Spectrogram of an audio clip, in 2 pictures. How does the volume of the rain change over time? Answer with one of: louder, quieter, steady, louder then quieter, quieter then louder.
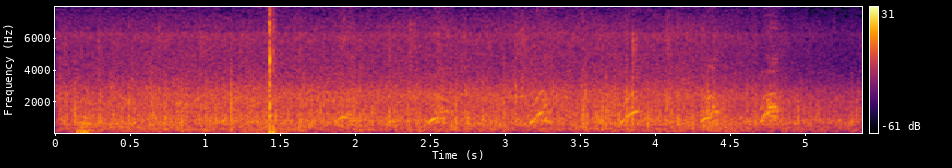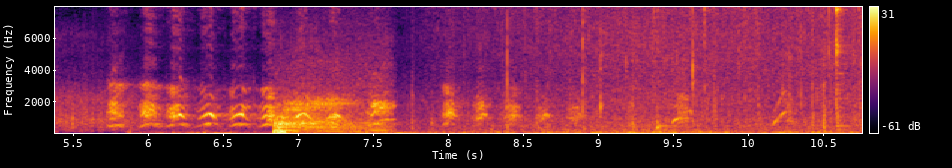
quieter then louder.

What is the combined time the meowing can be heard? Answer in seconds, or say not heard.
2 s.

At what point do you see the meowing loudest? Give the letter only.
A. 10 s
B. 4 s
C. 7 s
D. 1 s
C.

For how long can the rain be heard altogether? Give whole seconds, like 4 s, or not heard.
11 s.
